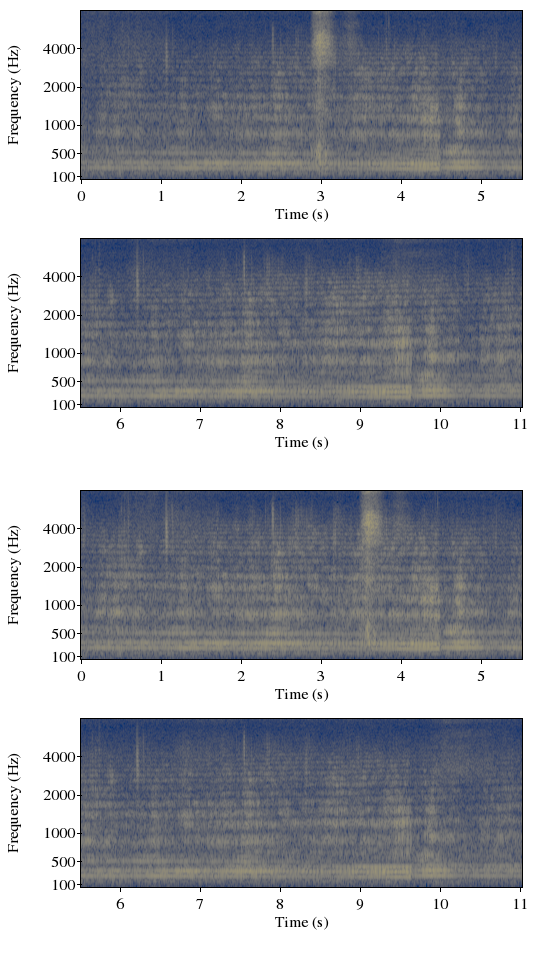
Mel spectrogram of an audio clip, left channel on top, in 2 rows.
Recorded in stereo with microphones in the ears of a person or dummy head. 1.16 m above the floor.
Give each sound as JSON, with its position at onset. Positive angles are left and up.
{"t": 0.0, "sound": "an aircraft", "side_deg": -25}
